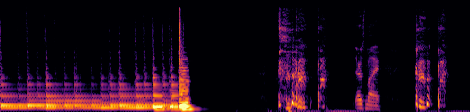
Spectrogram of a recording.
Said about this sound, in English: you know, I always got a cough at the very beginning. You could call that a cold open... Yeah, I guess. Get it? Because you opened it with a cold? That's true. Yup. I am recovering from a cold right now, but...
